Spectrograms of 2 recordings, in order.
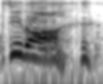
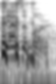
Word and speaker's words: Gazibo: Gazebo. It's pronounced Gazibo, named after the founder of this town, Dread Gazibo.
